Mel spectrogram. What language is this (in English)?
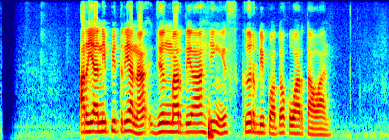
Sundanese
